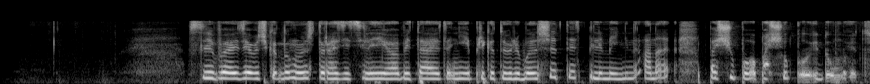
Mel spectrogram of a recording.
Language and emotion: Russian, neutral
